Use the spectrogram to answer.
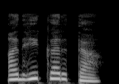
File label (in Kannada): "ಅಧಿಕೃತ", kannada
